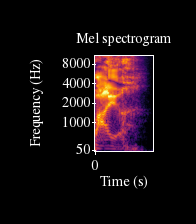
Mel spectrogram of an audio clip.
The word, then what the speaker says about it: Faiyaz: Fire. – Fire. – That's how you say it, man.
